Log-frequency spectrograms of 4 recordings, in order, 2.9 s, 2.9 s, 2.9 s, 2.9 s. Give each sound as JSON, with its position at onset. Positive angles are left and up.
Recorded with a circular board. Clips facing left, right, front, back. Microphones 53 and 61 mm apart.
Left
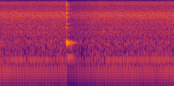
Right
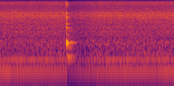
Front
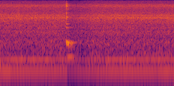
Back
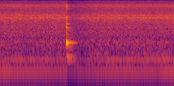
{"t": 1.1, "sound": "a cowbell", "azimuth_deg": -150, "distance_m": 0.6}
